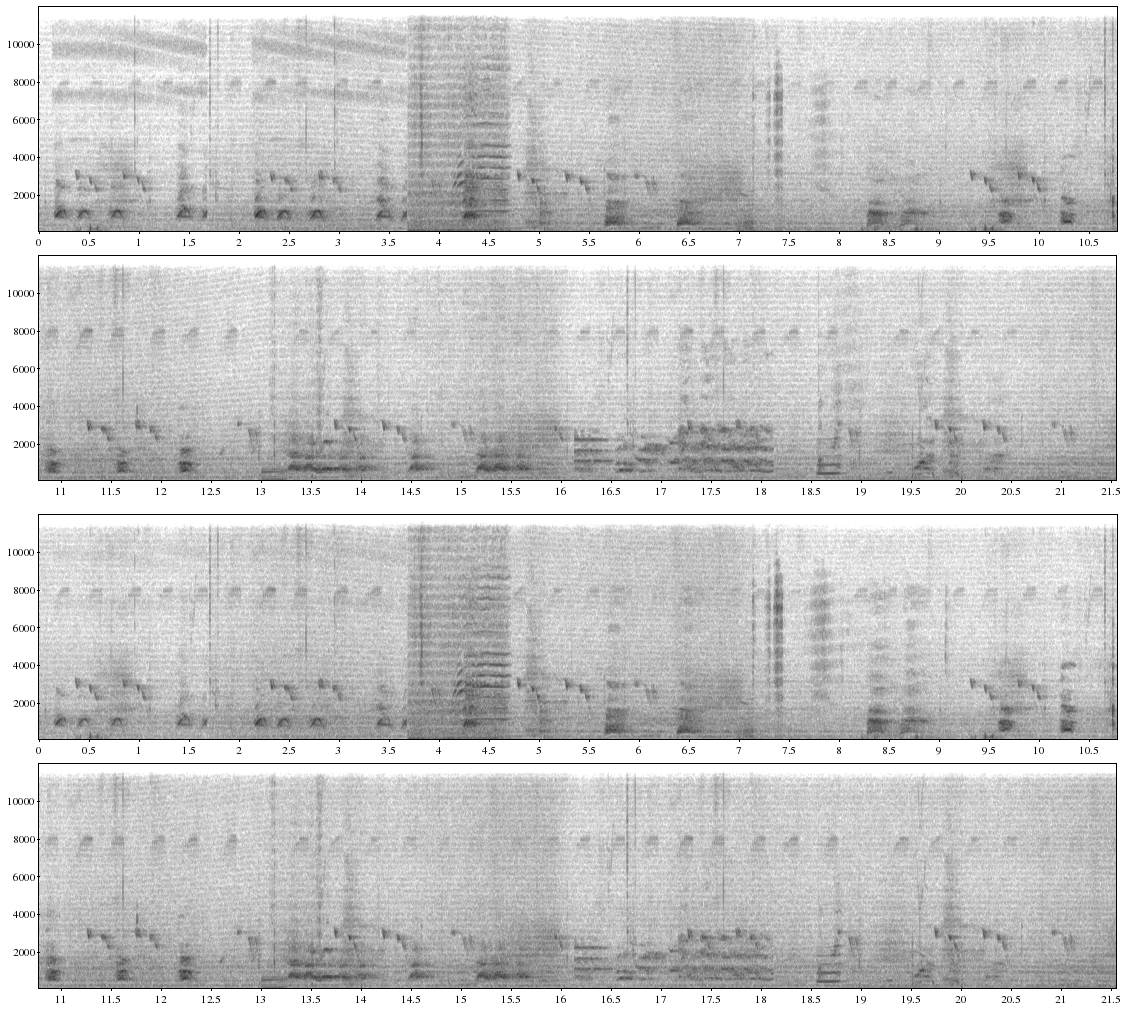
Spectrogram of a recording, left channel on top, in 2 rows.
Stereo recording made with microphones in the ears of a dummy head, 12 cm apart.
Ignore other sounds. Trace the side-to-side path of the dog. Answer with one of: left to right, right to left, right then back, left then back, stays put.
right then back.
